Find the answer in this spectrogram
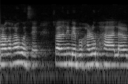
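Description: Speech only: a woman talking, with a short pause a little under a second in.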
